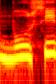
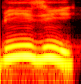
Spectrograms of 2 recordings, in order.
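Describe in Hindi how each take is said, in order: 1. पहला स्वर एक लंबी 'oo' ध्वनि है। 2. पहला स्वर 'ee' ध्वनि है। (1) "इसे बूसी नहीं पढ़िएगा" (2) "क्या पढ़ना है आपको, बीजी"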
